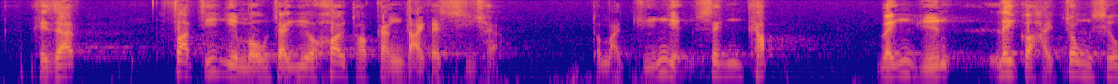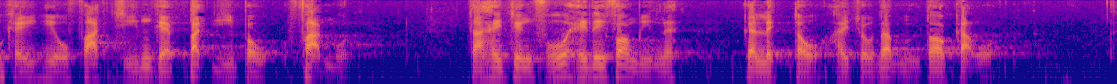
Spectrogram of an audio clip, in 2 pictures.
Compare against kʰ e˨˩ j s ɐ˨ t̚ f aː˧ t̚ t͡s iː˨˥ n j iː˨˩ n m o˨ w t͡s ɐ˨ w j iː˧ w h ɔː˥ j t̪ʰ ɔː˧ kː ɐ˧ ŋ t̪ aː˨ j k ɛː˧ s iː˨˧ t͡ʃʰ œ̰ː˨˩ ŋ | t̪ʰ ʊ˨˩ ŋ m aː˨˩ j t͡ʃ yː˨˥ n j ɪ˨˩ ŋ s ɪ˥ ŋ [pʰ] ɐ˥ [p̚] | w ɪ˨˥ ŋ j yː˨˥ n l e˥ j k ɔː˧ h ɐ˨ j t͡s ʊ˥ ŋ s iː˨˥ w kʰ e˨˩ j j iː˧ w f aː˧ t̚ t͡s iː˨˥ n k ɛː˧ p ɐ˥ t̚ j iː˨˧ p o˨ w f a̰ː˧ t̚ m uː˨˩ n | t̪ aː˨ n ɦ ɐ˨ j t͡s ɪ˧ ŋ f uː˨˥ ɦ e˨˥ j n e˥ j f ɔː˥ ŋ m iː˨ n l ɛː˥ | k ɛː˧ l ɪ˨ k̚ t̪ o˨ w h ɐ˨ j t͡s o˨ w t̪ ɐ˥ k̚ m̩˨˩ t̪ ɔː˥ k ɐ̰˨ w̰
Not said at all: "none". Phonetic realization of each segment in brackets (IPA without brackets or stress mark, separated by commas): kʰ, p̚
